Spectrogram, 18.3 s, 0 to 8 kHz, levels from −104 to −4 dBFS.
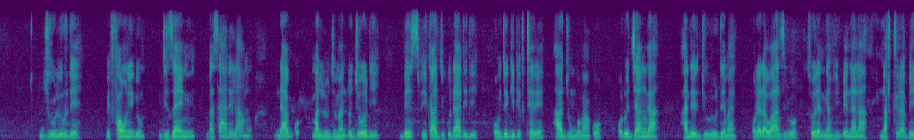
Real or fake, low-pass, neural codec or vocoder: fake; 7.2 kHz; codec, 44.1 kHz, 7.8 kbps, DAC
